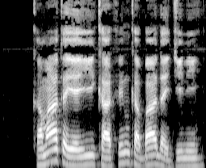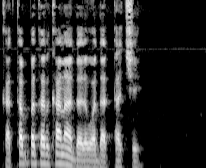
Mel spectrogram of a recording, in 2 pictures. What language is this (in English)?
Hausa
